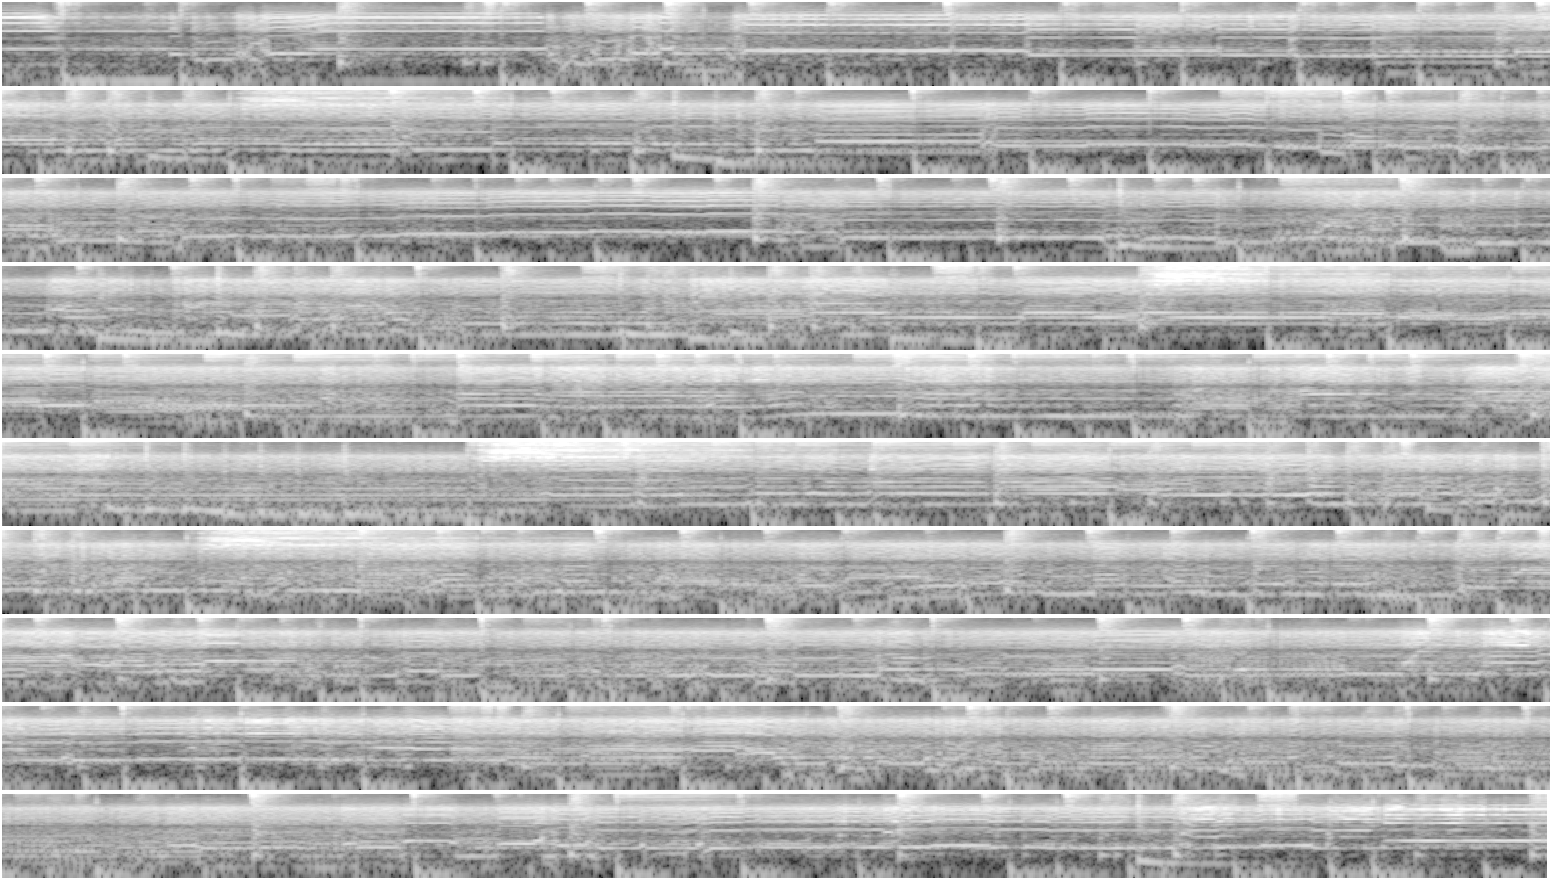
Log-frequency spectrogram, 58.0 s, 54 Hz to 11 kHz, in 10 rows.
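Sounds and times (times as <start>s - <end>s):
electric guitar riffs: 0.0s - 58.0s
steady drum beat: 0.0s - 58.0s.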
